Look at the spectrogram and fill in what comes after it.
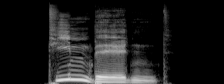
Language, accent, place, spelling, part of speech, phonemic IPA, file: German, Germany, Berlin, teambildend, adjective, /ˈtiːmˌbɪldənt/, De-teambildend.ogg
- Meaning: team-building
